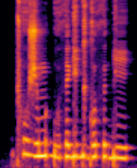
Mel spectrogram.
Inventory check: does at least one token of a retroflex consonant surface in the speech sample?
yes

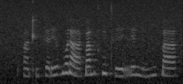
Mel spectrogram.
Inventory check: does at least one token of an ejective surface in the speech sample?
yes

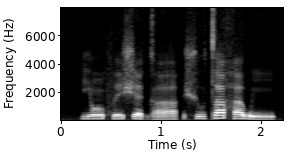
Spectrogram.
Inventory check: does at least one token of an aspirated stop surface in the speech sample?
no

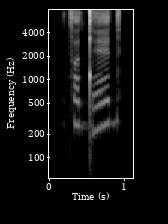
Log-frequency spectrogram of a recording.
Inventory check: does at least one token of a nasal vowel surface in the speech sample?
no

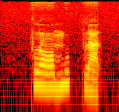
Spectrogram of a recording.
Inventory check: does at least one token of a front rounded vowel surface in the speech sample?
no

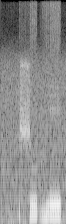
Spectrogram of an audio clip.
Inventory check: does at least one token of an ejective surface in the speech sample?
no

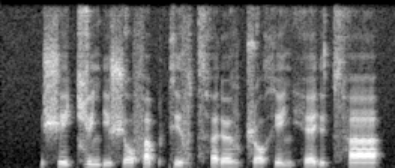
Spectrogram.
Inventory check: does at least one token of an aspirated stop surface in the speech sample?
yes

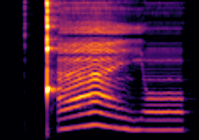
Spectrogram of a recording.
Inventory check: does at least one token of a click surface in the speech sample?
yes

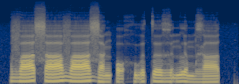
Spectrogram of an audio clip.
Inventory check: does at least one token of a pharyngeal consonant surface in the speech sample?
no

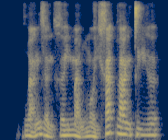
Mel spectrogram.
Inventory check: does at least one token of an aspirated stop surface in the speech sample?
no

